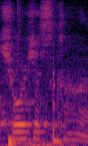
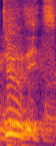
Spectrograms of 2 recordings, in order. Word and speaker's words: Genghis Khan: It's because you mispronounced it. So we didn't know what you're talking about. What is wrong with George's Khan? It's right? Genghis.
